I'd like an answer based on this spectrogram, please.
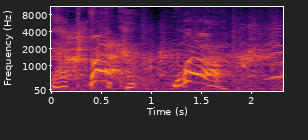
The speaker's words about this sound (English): These geese are fucking pricks. Oh, that's right. There's those geese by the bar now. They're dicks to anyone that walks up to the bar.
